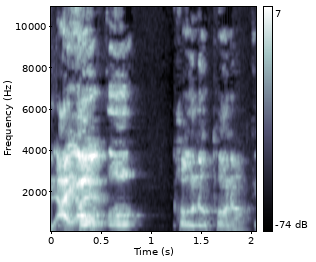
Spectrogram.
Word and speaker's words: Ho'oponopono: Ho'oponopono. It's H-O-O-P-O-N-O-P-O-N-O.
